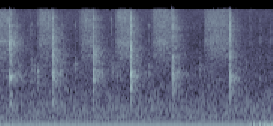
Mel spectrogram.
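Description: Fine-mist pump spray bottle of ColourPop hydrating setting mist, spritzed onto the face about seven times in quick succession, each spray a short hiss.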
